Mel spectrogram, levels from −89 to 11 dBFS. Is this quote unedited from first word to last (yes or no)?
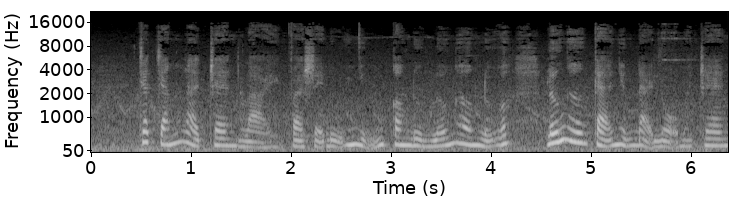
no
